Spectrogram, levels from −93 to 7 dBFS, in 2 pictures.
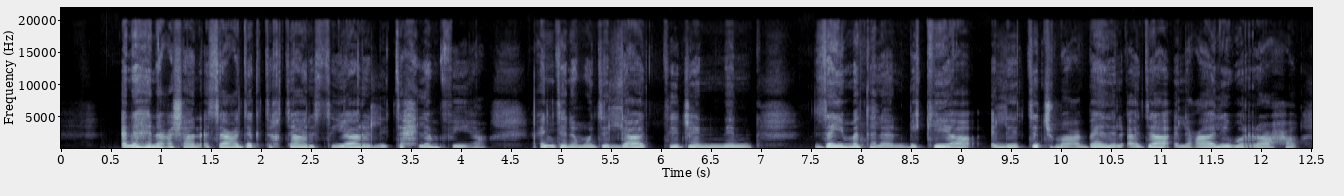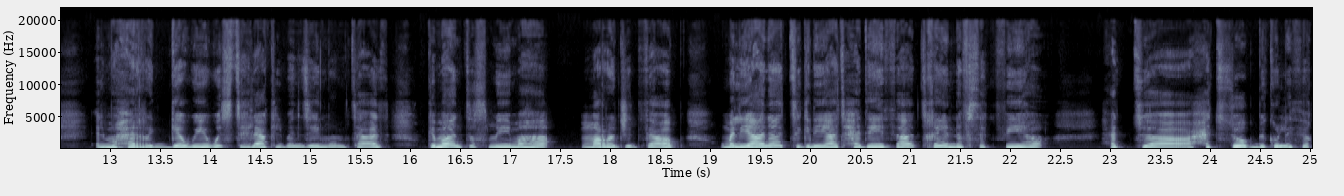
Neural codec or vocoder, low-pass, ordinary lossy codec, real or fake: vocoder, 44.1 kHz, 128 mel bands every 512 samples, BigVGAN v2; none; none; fake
